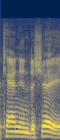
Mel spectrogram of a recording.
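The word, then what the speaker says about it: Chelly: for on a map it is spelled d c h l l y and doesn't look like Canyon desay at all but that's what they call it uh we're at the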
